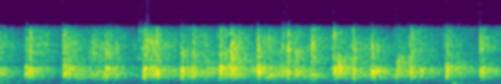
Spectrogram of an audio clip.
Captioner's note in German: Beifall bei der SPD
